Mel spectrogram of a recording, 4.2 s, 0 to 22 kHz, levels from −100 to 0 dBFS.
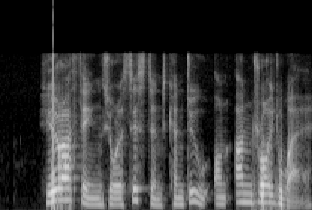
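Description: Flipped bits on the ADPCM link, the G.722 path carrying this wideband speech, cause two bursts of damage. Each wrong bit also knocks the decoder's step size and predictor off track, so the error rings on for milliseconds. From 0.68 to 1.08 s, at an error rate somewhat under one percent, this gives pops and rough crackle with brief level jumps. From 3.35 to 3.87 s, at roughly twice that rate, the bursts are denser.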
